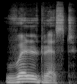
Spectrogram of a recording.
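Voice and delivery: ordinary delivery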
